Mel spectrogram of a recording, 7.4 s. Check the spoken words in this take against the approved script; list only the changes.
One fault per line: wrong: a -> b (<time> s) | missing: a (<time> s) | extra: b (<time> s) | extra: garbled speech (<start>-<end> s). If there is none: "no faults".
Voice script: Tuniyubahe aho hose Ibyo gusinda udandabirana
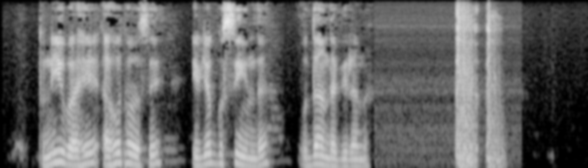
no faults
